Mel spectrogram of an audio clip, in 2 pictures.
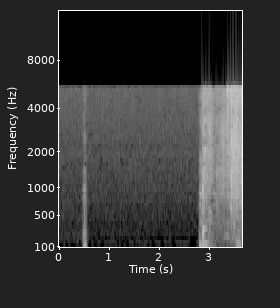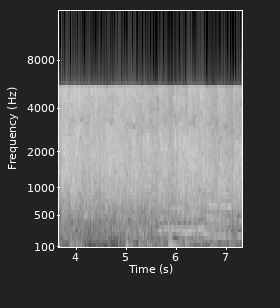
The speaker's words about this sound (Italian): Silenzio in aula, parola sì, al sindaco, prego. Grazie Presidente, è facile prendere gli applausi in questo modo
